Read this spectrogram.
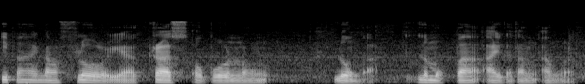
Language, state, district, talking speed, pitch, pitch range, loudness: Ao, Nagaland, Dimapur, 125 wpm, 95 Hz, 85-105 Hz, -20 LUFS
